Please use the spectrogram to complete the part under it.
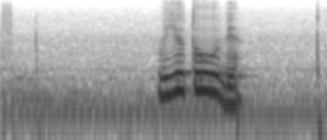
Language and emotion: Russian, sad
